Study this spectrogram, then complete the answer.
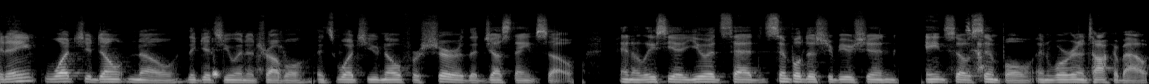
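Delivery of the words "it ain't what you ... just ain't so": plain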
